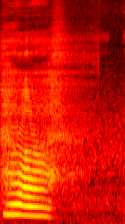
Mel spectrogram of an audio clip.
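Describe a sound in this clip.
A young man says something briefly into a headset microphone.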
